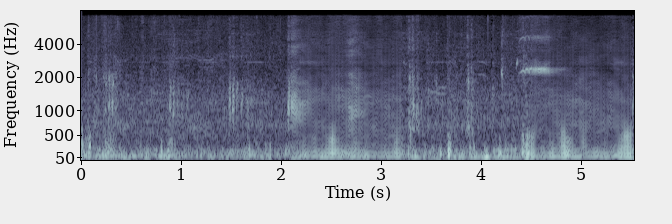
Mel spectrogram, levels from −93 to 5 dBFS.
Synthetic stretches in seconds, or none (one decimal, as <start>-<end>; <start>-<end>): 2.1-3.2; 4.5-5.5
